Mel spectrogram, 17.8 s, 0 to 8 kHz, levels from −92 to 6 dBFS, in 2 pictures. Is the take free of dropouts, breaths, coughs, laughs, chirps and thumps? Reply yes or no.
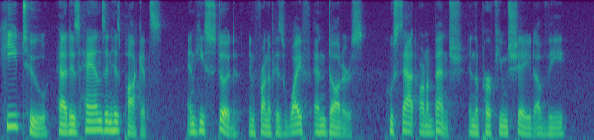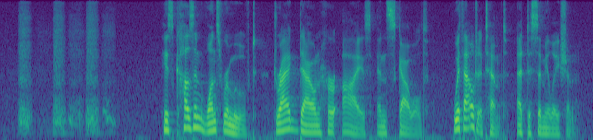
no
